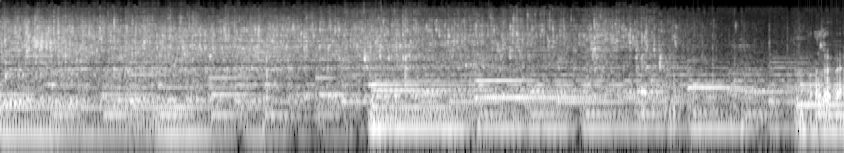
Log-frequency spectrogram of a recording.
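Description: Water mixed with floral food is poured into a container for a flower arrangement, a steady close pour with a ringing, rising tone as the vessel fills.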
